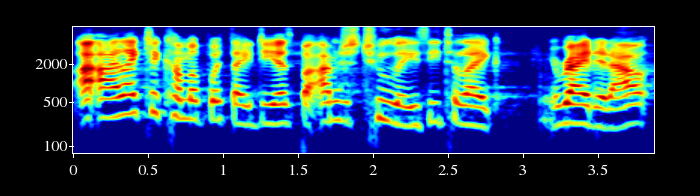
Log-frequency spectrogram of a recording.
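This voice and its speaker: Giggly high-voiced young woman, hall reverb. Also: a little fast, sharp tone, smooth. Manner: bubbly, giggly, talks over her twin. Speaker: guest creator. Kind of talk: casual chat on stage. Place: convention stage, large hall.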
